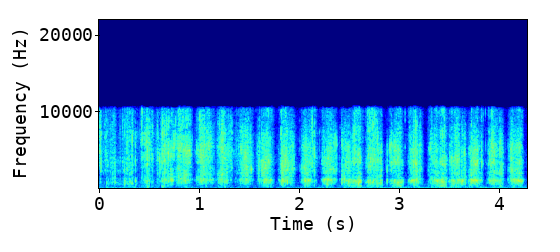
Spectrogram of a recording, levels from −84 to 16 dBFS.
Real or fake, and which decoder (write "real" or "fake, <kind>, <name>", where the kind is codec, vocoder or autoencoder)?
real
